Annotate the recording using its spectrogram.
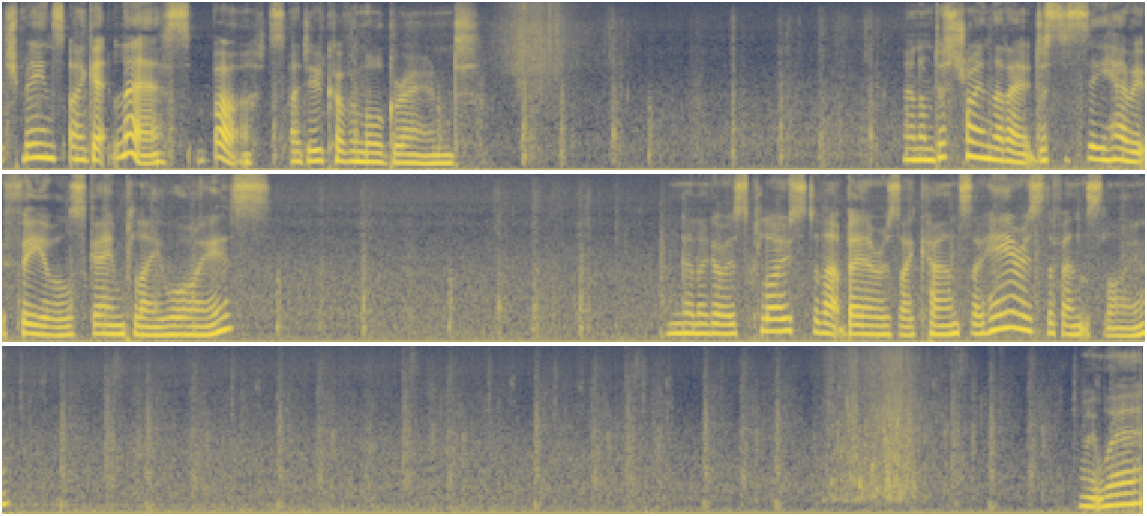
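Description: Footsteps crunch on grass and dry ground.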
